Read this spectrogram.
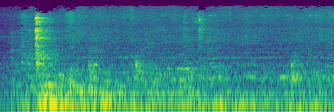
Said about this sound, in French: qui pousse la porte d'un institut de beauté spécialisé.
